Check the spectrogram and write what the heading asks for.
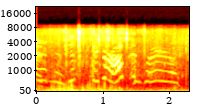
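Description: Dogs playing together give a few short, pitched yips and whines that slide sharply in pitch, mixed with people's voices.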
